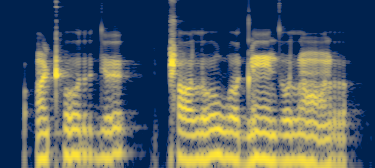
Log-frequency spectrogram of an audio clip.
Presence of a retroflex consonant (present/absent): present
